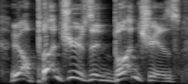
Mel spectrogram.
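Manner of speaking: slow, drawn-out play-by-play announcer voice; douchebag announcer impression. Comedian mocking a boxing announcer's catchphrase, hammed-up announcer voice. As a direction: stretch it out like a cheesy boxing announcer. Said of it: "talk like a douchebag".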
